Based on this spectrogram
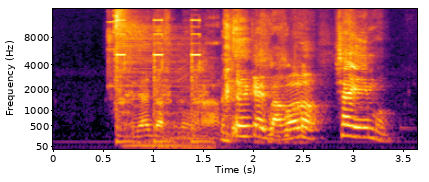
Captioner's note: laughs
